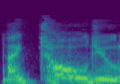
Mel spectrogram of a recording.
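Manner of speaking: high, drawn-out distraught reproach; babbling. A narrator's reading. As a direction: wail it at him accusingly. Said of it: "Lydia babbled".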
